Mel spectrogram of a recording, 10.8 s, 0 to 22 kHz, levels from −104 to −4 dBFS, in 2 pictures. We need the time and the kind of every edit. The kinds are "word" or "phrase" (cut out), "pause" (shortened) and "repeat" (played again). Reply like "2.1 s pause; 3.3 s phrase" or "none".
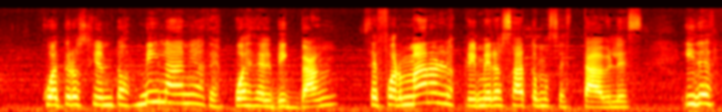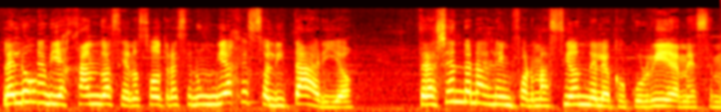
5.3 s word; 5.7 s word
